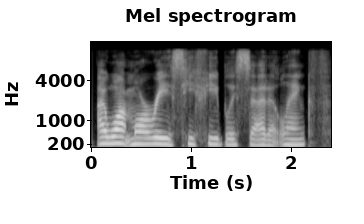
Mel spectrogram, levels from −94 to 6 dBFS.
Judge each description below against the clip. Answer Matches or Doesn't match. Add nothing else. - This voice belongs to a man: Doesn't match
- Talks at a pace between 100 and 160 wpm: Doesn't match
